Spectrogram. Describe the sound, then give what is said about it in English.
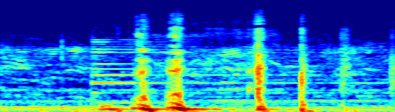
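A crowd of voices shouts out together in a short, loud burst of response, followed by a few scattered sharp calls trailing off over about two seconds. “I love the way you are shouting.”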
